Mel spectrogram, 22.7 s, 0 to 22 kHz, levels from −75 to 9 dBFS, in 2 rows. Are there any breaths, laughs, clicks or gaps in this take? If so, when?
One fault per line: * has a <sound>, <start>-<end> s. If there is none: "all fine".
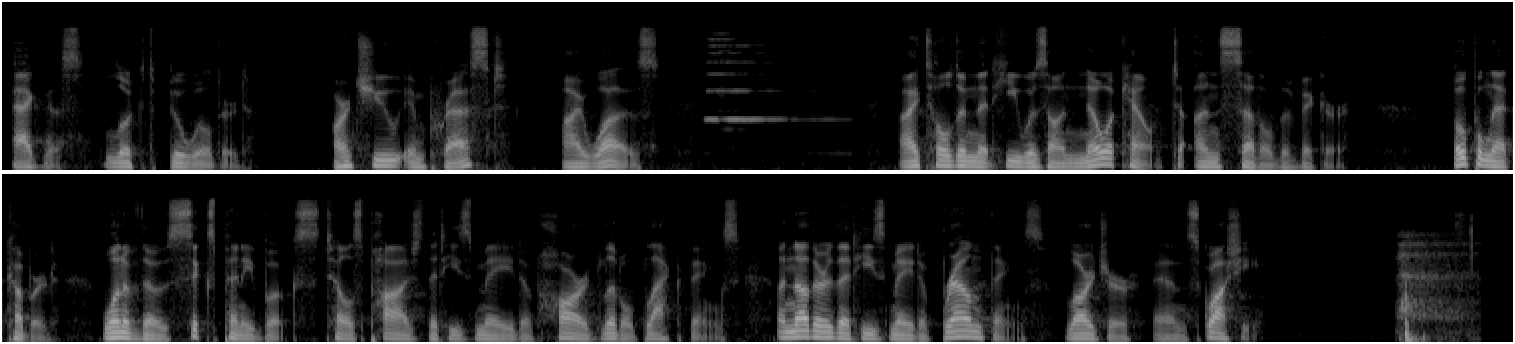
* has a squeak, 5.3-6.4 s
* has a breath, 21.8-22.4 s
